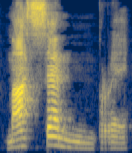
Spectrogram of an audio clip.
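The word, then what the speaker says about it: ma sempre: all okay going on ma is another strong mono syllable so if you notice I've doubled the s max sempre you see that's how you say it ma sin pray notice that the M gets a little full nation because it's such as a P notice that the are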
